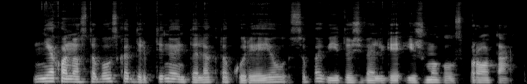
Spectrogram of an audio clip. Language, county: Lithuanian, Panevėžys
